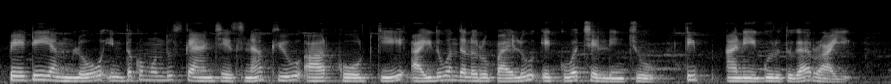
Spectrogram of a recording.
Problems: continuous background conversations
